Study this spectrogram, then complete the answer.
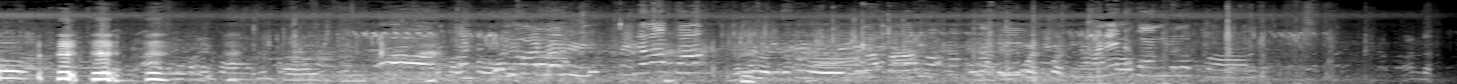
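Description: Children chatter and shout excitedly nearby, outdoors.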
